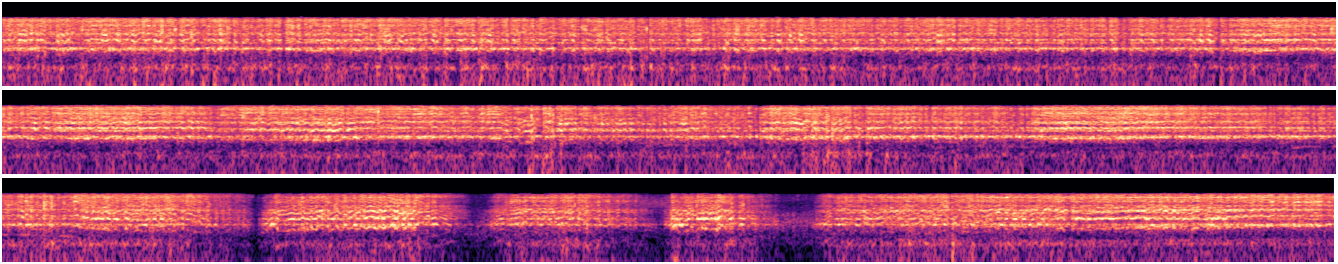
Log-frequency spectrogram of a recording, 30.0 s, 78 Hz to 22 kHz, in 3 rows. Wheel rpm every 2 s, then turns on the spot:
240, 230, 240, 230, 230, 220, 220, 210, 220, 230, 190, 110, 80, 130, 210.
none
